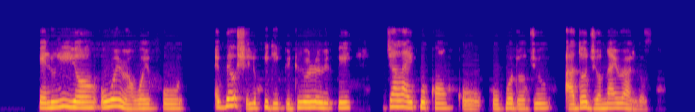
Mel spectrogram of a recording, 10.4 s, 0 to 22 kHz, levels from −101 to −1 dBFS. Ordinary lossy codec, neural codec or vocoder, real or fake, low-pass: none; codec, 16 kHz, 4 kbps, FunCodec, trained on LibriTTS, 50 frames a second; fake; none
